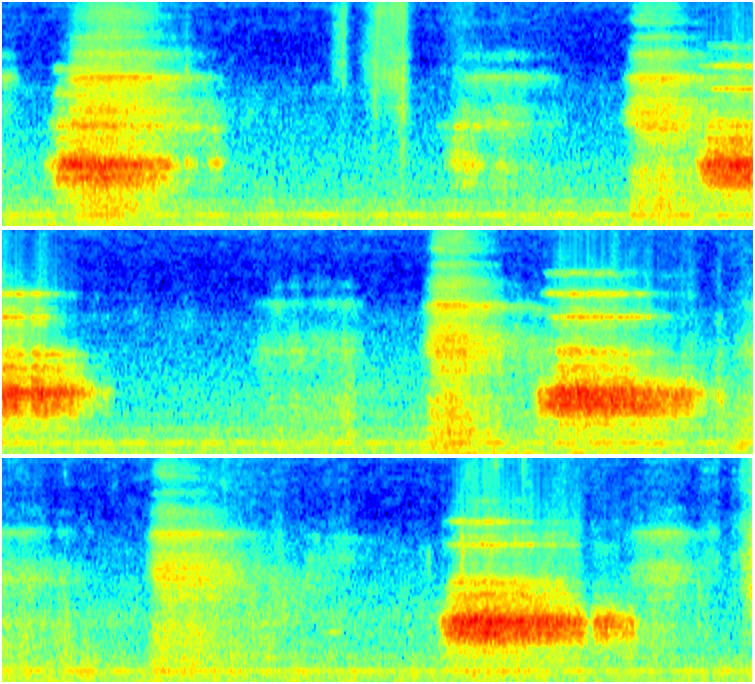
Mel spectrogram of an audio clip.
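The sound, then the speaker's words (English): Slow breathing in and out through the mouth, with a relaxed jaw, rises and falls in four unhurried swells of airy breath separated by quieter pauses. “So just gently relax your jaw. And you can just begin to slowly inhale and exhale through your mouth.”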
